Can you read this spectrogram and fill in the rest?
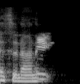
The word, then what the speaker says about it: Sinani: Sinani, I forget how to pronounce his name, but yeah, Sinani.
